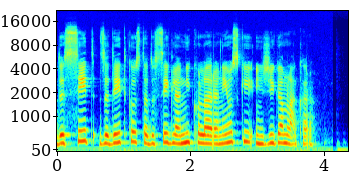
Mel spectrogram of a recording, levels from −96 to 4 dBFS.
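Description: No technical faults can be heard anywhere in the recording; the signal stays continuous and stable throughout.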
